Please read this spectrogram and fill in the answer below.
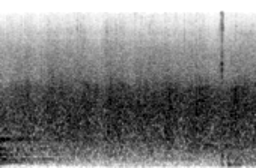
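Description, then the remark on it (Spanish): An audience applauding the Lord steadily, a dense, even wash of many hands clapping at once with no pauses, moderately loud throughout and no clear voices standing out. “Darle un aplauso al Señor, a su nombre, gloria.”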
